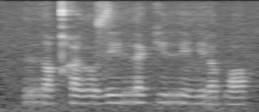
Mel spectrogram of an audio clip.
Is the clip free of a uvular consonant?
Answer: no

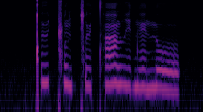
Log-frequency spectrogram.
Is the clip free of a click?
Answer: no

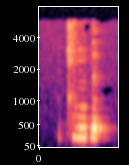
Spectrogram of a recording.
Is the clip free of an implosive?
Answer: no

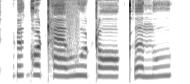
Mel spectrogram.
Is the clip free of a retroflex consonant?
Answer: no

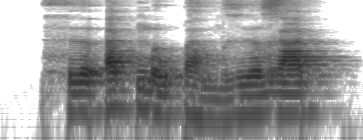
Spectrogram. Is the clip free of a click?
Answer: yes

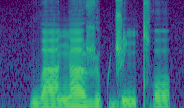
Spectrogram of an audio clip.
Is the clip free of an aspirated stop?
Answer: no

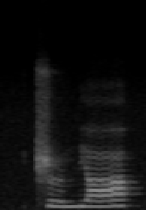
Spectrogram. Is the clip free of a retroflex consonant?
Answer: no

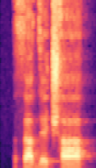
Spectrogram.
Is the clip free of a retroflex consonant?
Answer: yes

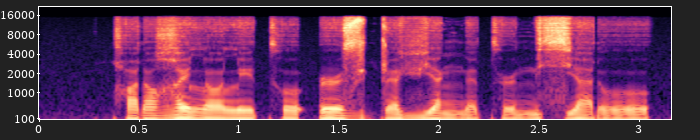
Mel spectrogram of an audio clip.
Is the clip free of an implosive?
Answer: yes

